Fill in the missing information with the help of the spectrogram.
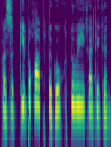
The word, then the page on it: gipoqapt'g: Mi'gmaq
